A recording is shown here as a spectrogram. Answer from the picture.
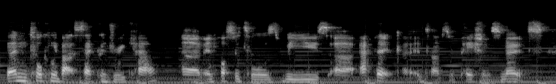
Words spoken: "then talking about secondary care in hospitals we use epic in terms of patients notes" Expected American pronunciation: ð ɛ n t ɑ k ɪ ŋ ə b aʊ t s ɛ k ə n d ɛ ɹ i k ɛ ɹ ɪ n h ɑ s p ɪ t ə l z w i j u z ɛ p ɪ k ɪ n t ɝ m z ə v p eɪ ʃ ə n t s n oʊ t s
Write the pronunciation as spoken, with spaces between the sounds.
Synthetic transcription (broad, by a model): ð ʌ n t ɑ k ɪ ŋ ə b aʊ t s ɛ k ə n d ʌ ɹ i k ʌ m ɪ n h ɑ s p ɪ t ə l z w i j u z ɛ p ɪ k ɪ n t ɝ m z ə v p eɪ ʃ ə n t s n oʊ t s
